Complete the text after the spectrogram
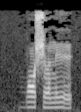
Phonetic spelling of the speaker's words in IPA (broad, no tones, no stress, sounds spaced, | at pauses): b ɔ ʃ ə n ɪ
